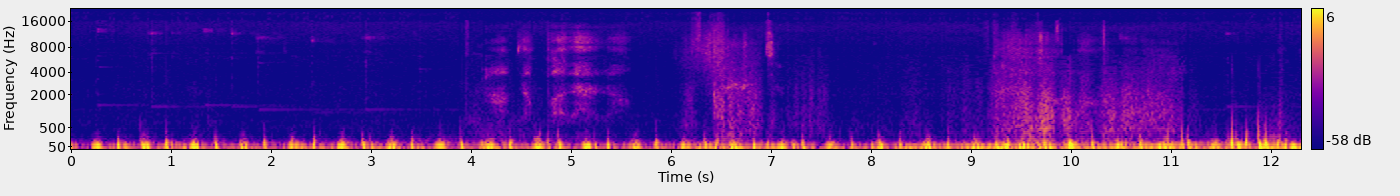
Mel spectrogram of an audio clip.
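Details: Steady low thumping heartbeat sound, fast at roughly 120 a minute, with tongue-clicking mouth sounds and ear-cleaning rustling over it, in an ASMR recording; heartbeat.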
